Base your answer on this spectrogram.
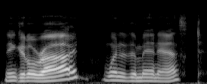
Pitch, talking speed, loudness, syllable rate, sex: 180 Hz, 230 wpm, -17 LUFS, 5.5 syllables/s, female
